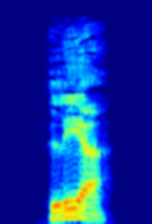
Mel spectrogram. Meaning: 1. singular imperative of lehren 2. first-person singular present of lehren
- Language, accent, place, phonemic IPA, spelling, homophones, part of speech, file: German, Germany, Berlin, /leːɐ̯/, lehr, leer, verb, De-lehr.ogg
